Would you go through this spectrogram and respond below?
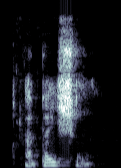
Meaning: Belonging to, relating to, or pertaining to an abbey, abbot, or abbess
- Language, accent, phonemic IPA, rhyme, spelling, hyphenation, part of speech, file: English, Southern England, /əˈbeɪ.ʃəl/, -eɪʃəl, abbatial, ab‧ba‧tial, adjective, LL-Q1860 (eng)-abbatial.wav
